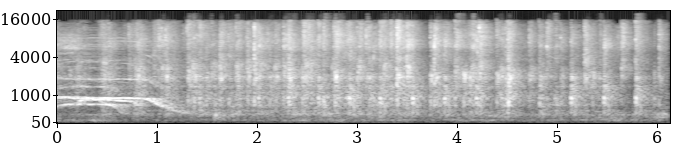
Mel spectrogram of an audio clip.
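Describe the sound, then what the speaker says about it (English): Audience applause at a poetry night, dense clapping from a crowd that runs steadily throughout at fairly loud level, with a brief cheer or whoop near the start. "can we give him another round of applause?"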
